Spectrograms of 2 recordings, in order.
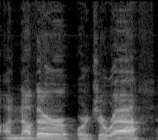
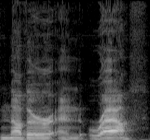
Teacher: Another phonological process is unstressed syllable deletion, like a child deleting the initial unstressed syllable from another or giraffe and coming up with nother and wrath. And indeed, those initial unstressed syllables are far more vulnerable to being deleted than final unstressed syllables.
